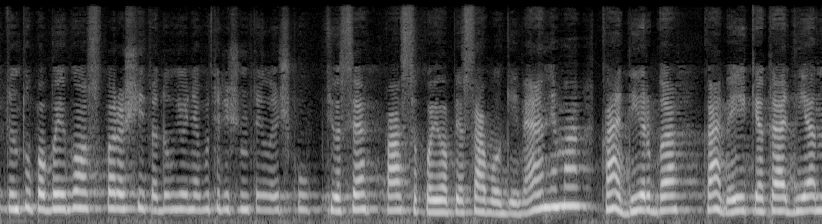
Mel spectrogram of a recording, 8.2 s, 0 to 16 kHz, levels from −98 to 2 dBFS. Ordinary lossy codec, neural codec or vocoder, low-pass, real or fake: AAC, 48 kbps; autoencoder, 48 kHz, 32 numbers a frame, DAC-VAE, trained on Japanese speech; 14.4 kHz; fake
